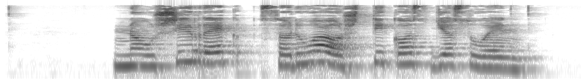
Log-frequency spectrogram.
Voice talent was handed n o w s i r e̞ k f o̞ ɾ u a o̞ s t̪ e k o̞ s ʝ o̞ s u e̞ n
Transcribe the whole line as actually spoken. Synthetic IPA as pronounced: n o w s i r e̞ k s o̞ ɾ u a o̞ s t̪ i k o̞ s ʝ o̞ s u e̞ n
